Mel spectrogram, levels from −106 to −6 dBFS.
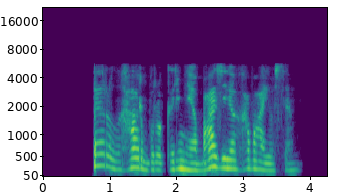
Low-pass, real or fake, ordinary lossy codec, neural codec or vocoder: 5.4 kHz; real; AAC, 48 kbps; none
